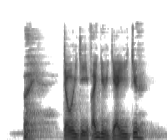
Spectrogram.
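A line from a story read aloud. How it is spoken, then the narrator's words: Sighing. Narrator (Vietnamese): Đại sư huynh thở dài nói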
